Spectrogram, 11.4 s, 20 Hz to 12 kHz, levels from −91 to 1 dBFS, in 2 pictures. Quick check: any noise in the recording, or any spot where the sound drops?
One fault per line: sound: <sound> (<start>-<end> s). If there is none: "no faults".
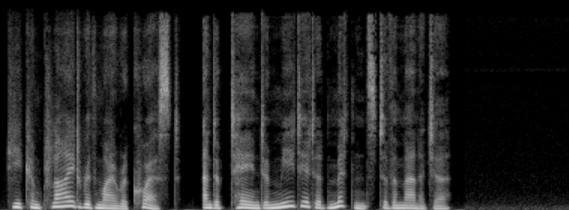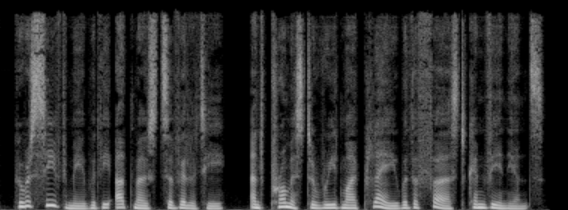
no faults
